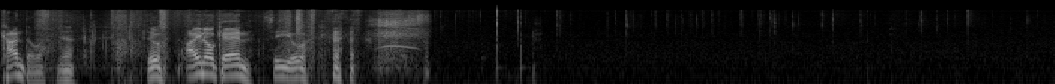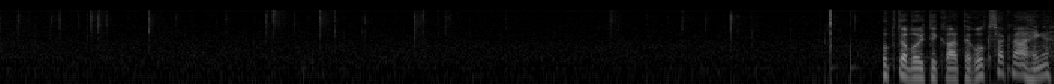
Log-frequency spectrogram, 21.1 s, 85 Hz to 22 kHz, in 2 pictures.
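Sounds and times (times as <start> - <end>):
faint irregular clicks: 3.2 - 19.6.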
